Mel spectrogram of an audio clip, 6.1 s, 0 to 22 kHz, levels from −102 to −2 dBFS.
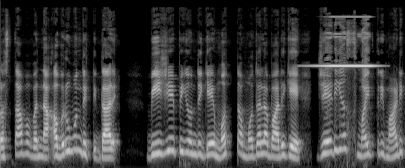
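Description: A microphone picking up the loudspeaker it feeds has closed an acoustic loop whose gain exceeds one near 5.1 kHz, so loudspeaker feedback squeal takes over this speech recording from 4.45 s to 5.85 s. The tone swells out of the sound over roughly half a second, then holds as a piercing, steady whistle sitting around 10 dB above the speech, until it stops shortly before the end.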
